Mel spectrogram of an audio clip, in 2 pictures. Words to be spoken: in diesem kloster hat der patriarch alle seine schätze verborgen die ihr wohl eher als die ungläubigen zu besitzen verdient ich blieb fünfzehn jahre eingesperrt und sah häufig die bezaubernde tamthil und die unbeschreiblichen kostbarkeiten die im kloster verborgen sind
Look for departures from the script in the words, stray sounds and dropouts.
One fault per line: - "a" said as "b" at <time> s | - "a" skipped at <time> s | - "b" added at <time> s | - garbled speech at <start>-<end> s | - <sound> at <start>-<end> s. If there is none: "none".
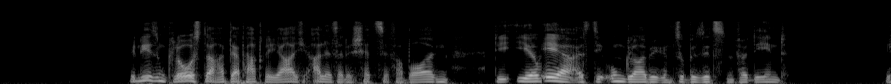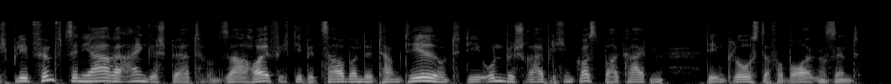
- "wohl" skipped at 5.4 s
